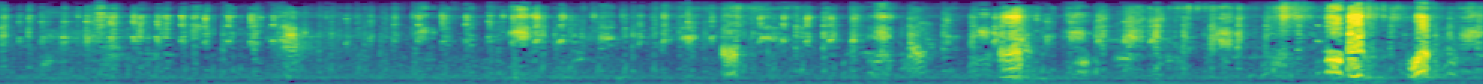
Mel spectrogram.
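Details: Little black cormorant about to feed its chick: hoarse, hissing, scratchy calls in irregular high-pitched bursts, several a second at times, with a few louder wheezy squeals near the end.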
